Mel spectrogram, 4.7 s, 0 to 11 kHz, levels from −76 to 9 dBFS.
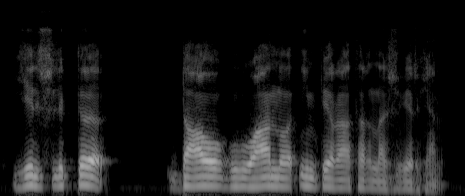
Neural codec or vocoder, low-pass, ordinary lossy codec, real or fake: codec, 16 kHz, 4 kbps, FunCodec, trained on LibriTTS, 50 frames a second; 7.2 kHz; Opus, 24 kbps; fake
